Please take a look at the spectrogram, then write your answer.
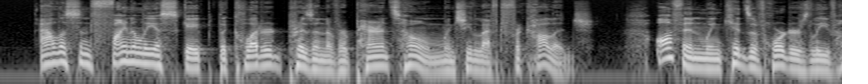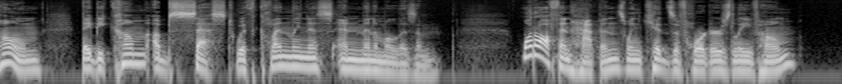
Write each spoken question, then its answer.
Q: What often happens when kids of hoarders leave home?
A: When kids of hoarders leave home, they often become obsessed with cleanliness and minimalism.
